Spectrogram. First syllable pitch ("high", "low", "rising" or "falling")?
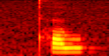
high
